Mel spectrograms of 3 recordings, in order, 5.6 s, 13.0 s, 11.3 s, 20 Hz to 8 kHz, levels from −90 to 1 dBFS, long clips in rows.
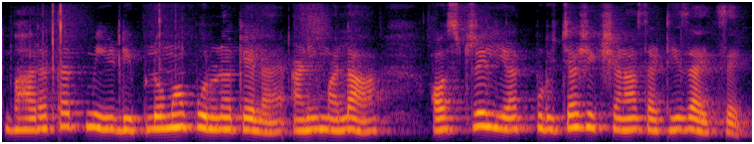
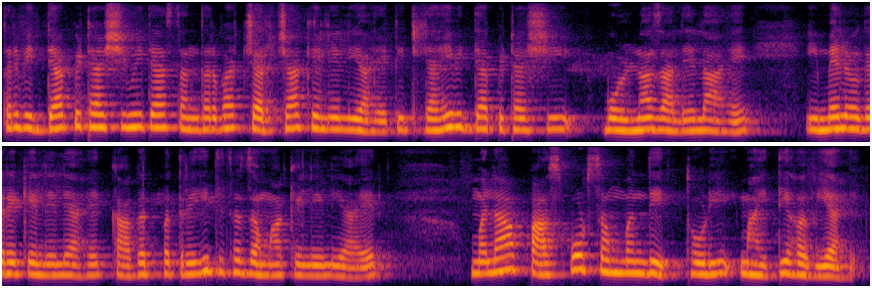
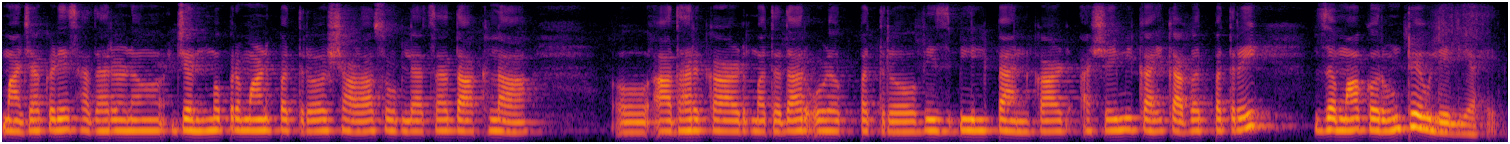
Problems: none marked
